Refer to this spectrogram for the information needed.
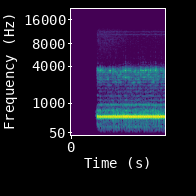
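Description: A telephone ringing tone played loudly through a phone held close to the mic, a steady unbroken electronic hum that starts after a brief silence and holds without any talking.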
